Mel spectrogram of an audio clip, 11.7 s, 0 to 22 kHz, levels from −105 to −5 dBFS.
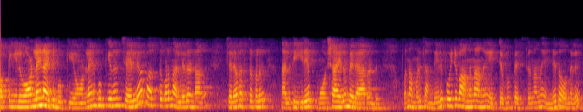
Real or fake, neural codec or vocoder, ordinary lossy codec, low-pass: real; none; none; 5.4 kHz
